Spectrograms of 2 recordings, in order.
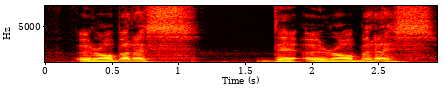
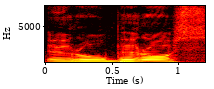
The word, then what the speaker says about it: Ouroboros: Albert Wesker's taking over, and he's got the Ouroboros virus, or whatever the fuck it's called. I can't remember. I just remember the way it was pronounced in the game, the Ouroboros.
